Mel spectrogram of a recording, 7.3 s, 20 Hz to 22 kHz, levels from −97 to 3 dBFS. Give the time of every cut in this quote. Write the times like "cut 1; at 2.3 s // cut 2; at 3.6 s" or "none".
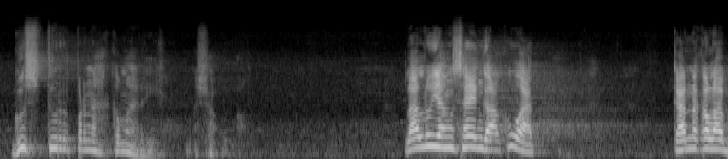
none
